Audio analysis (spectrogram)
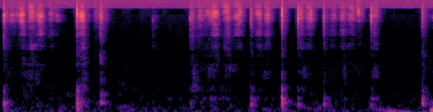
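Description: Pen or marker writing on a board during a mathematics lecture on permutations, a quiet series of short scratchy strokes in irregular bursts with brief pauses between words.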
